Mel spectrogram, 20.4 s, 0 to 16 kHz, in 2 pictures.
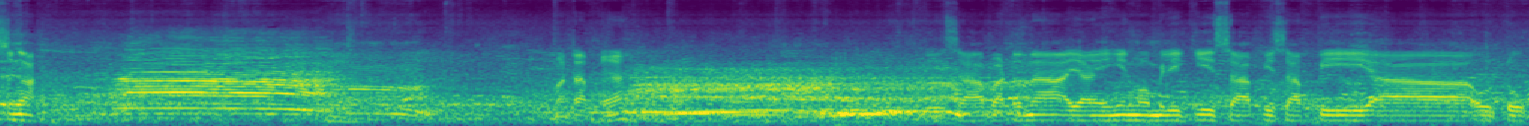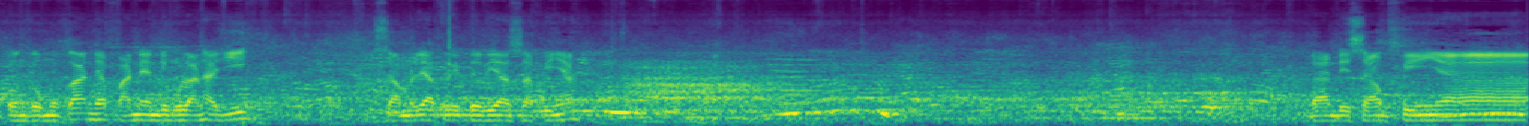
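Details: Many big local bulls crowd the Geulumpang Payong animal market on 8 May 2021, grass-fed and ready for slaughter; repeated deep, harmonic moos overlap one another, some long and level, some bending down, over constant human chatter.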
